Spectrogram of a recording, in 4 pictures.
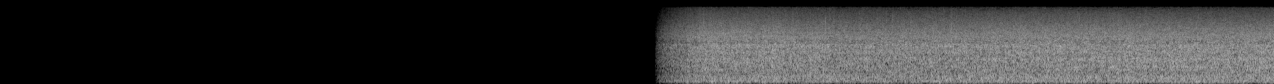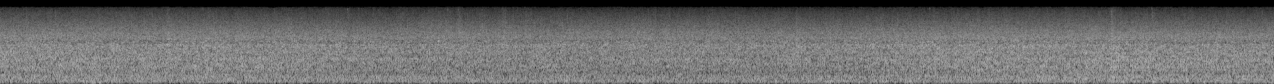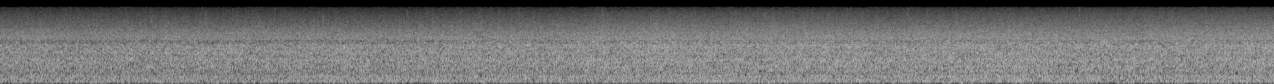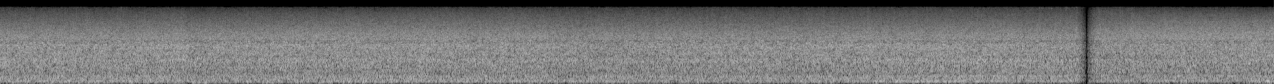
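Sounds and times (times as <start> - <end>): hail on a roof: 6.8 - 50.9.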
